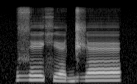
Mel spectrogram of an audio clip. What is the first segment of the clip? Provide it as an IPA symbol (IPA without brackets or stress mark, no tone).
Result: z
